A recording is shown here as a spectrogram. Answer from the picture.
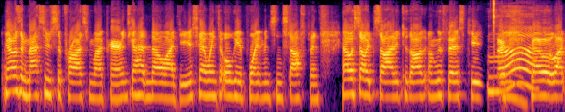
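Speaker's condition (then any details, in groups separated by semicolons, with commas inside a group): Bilateral cleft lip and palate; hip bone graft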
